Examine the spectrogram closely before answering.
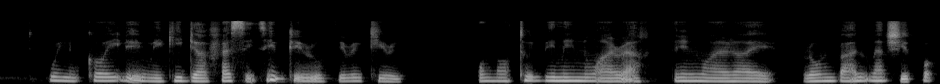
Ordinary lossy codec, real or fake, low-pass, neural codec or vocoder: none; fake; none; codec, 16 kHz, 0.5 kbps, FunCodec, trained on LibriTTS, 25 frames a second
